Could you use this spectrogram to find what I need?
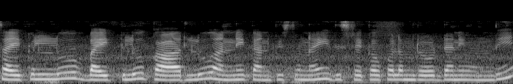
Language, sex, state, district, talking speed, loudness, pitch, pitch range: Telugu, female, Andhra Pradesh, Srikakulam, 130 wpm, -16 LUFS, 220 Hz, 215-235 Hz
